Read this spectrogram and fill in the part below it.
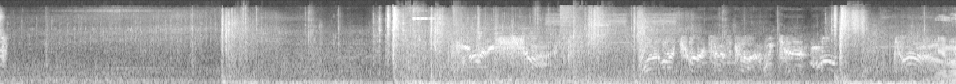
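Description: Tank cannon fire and an ammo rack detonation in World of Tanks Blitz during a competitive qualifier match, with several sharp booming shots and crashing blasts spaced across a busy, loud battle soundscape.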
